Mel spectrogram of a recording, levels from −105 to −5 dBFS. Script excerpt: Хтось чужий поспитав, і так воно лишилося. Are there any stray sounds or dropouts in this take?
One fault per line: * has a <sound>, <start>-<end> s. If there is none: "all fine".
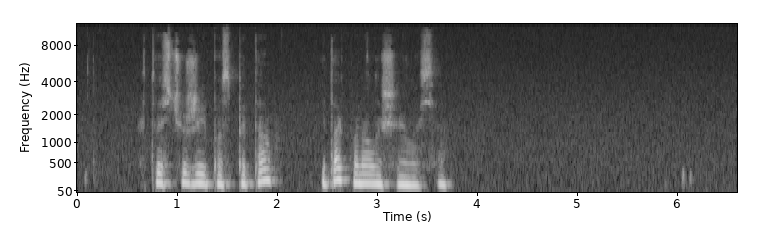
all fine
